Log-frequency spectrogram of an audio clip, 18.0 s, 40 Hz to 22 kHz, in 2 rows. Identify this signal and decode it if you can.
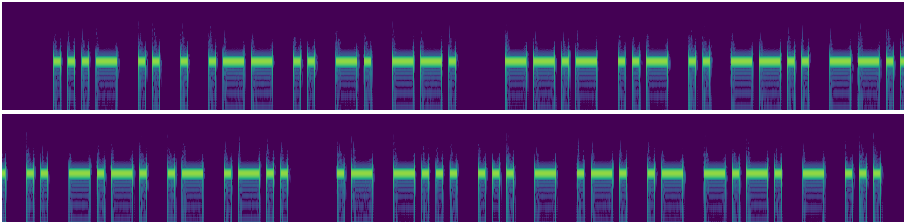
Morse code, heard as a keyed tone, about 17 wpm, 700 Hz. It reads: VIEWING QUIZZICAL ABSTRACTS
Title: Pangram Challenge v2 - 17wpm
